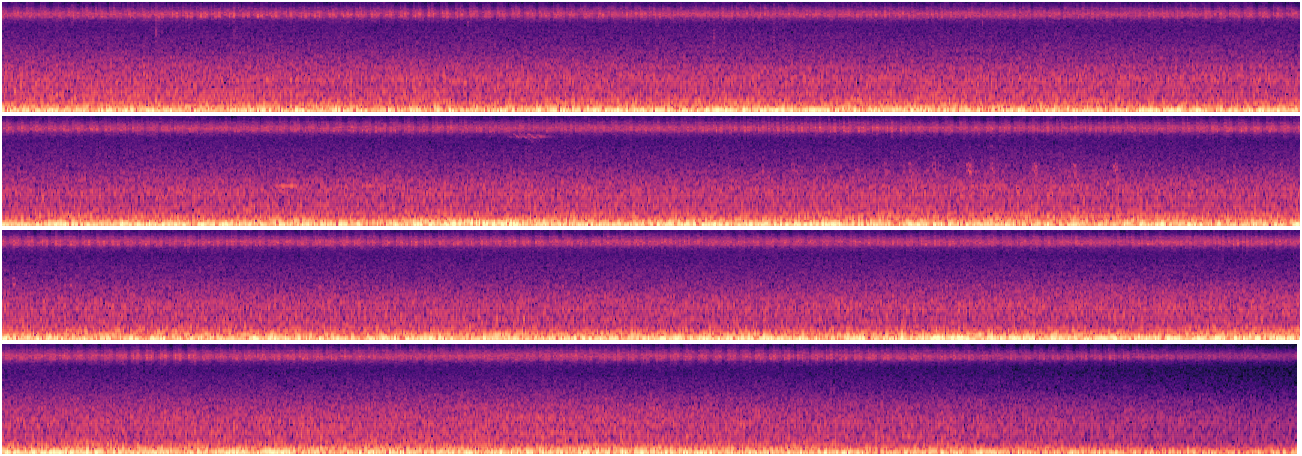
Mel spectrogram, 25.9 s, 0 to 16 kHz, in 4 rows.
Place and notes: Bergiusstr., Neukölln, Berlin - ambience, traffic hum and crickets
Bergiusstr., Neukölln, Berlin, the road is closed. distant traffic hum, crickets and a light breeze in poplar trees, barely audible, an angry young man.
Sonic exploration of areas affected by the planned federal motorway A100, Berlin.
(Sony PCM D50, DPA4060)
